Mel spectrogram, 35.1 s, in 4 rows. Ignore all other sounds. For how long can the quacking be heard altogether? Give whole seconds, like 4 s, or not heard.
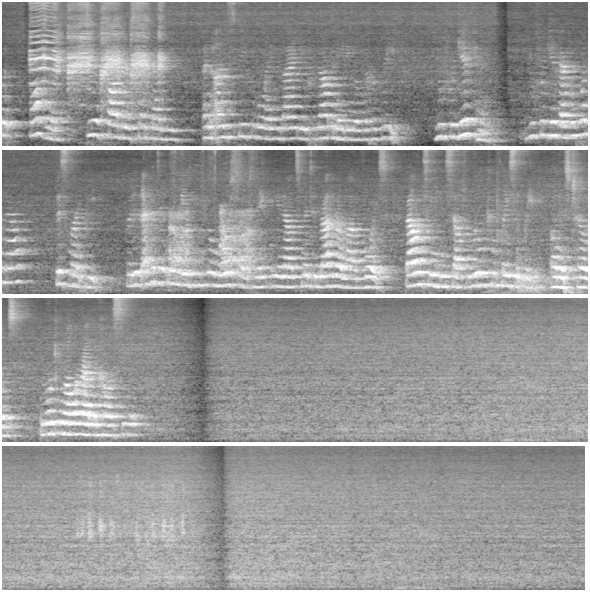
4 s.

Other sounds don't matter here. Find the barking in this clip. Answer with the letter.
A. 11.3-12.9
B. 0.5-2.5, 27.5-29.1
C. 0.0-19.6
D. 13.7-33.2
A.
